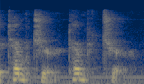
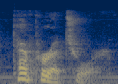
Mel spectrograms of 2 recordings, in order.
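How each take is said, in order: First: "temperature" squeezed into "temp-cher", syllables dropped; "temperature" shortened with its middle dropped; clipped mispronunciation. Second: "temperature" said carefully, every syllable sounded; "temperature" said out in full; full pronunciation. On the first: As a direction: rush "temperature" and swallow the middle. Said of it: "they leave out parts of the symbol". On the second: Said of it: "Some people just say". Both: Shown as a demonstration.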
